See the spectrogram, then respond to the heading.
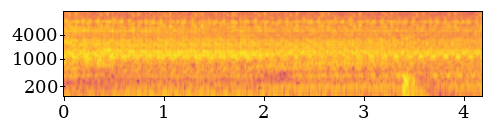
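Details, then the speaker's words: Idling engine after a fuel leak at the fuel regulator was sealed: thin, steady high squeal from the serpentine belt, slipping because the leak left fuel on it; it likely needs a new belt. "Sounds like we need to put a belt on it. It had a fuel leak before. We sealed up the fuel regulator. And obviously anytime you have a leak like that, it winds up getting fuel on the belt. Any fuel leaks, coolant leaks on the belt, it'll just squeak the hell out of it."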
